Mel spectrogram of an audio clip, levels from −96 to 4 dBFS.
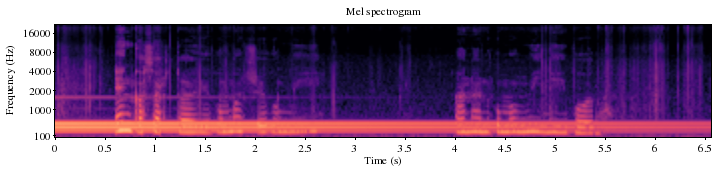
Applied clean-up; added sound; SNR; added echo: none; Mallet percussion; -4 dB; none.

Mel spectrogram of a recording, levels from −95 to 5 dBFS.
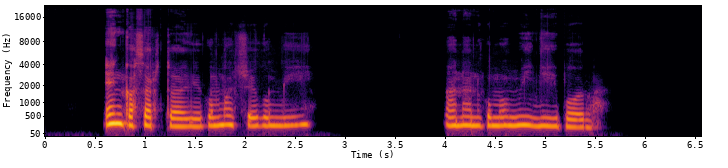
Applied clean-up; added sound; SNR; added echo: neural mask model Resemble Enhance denoiser.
